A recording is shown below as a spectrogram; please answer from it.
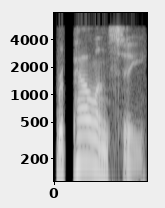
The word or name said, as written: repellency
